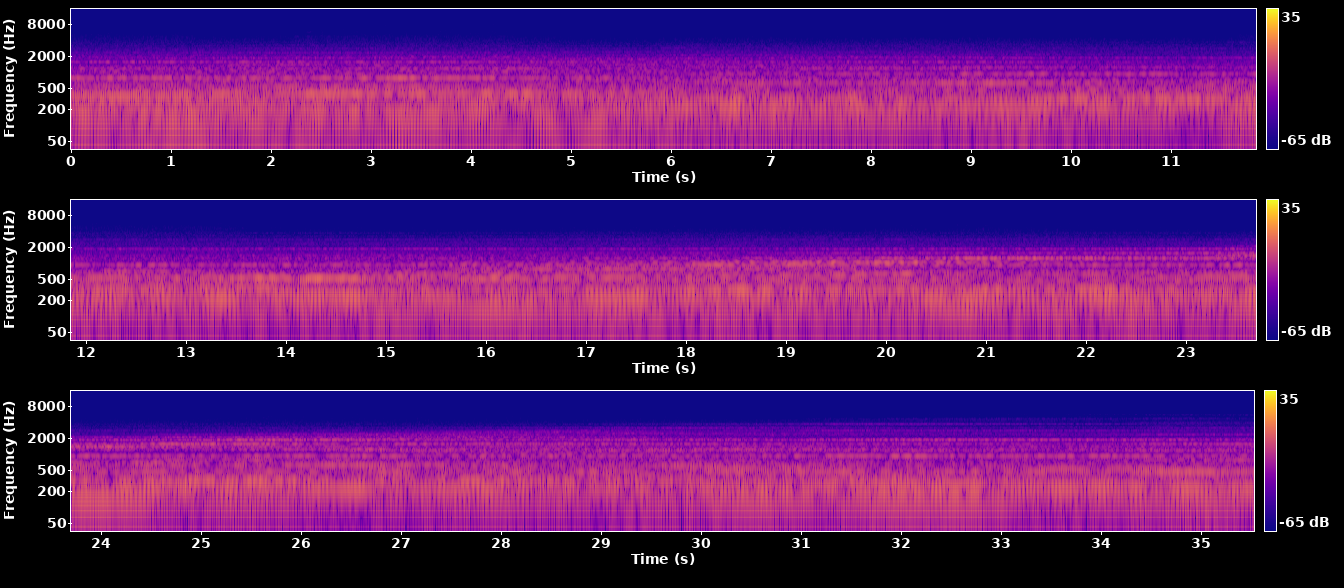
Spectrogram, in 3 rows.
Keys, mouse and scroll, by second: 0.6-1.0 scroll up 2, 1.0 shift+middle click, 1.7 middle click, 4.9 click, 14.2 middle click, 16.3-17.1 scroll down 2, 16.6 middle click, 18.9 middle click, 21.5-22.2 scroll down 2, 21.9 middle click, 23.9 click, 25.5 click, 26.8-27.3 scroll up 1, 27.3-28.1 scroll up 2, 28.1 click, 28.1-28.7 scroll up 1, 31.3 click.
